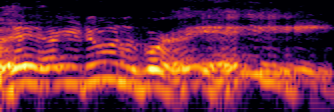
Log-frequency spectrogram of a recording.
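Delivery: very high, sugar-sweet, overly nice voice. Describing people in a nice new place, acting out their greeting, put-on nice greeting voice. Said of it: "why did I make that voice?".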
